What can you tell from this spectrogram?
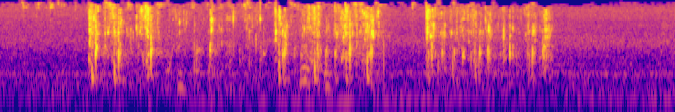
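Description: A large dog lapping liquid from a stainless steel bowl: a quick run of wet laps and slurps, with a short pause, then a second run that stops well before the end.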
